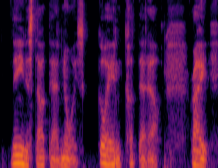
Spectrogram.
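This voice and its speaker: Against a quiet background, a man with a warm tone and a somewhat breathy voice speaks at a fairly quick pace with fairly even intonation. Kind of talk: pep talk. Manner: earnest, encouraging, warm and reassuring; direct, rhythmic, repeating phrases for emphasis.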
